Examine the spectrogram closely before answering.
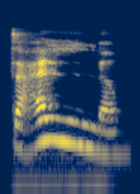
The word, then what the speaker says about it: تعلم: The next one is تعلم, تعلم. There is a t with a spoon, and then immediately followed with a fatha on the ain.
